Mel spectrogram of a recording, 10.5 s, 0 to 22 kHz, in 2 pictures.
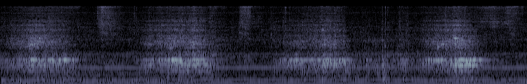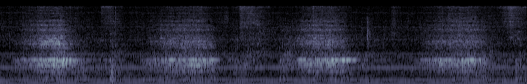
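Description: Sewer inspection camera's push cable being pulled back out of the pipe in repeated strokes, scraping and rasping about once every 1.3 s. A steady electrical hum runs underneath.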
